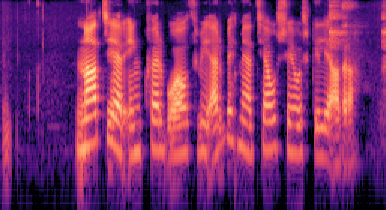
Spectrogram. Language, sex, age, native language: Icelandic, female, 30-39, Icelandic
